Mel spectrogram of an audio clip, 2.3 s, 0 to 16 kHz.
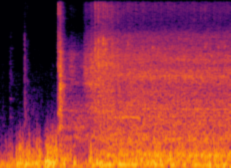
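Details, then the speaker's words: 1983 Jeep CJ5 with AMC engine and four-speed, battery from March 2017, radiator and brakes flushed and oil changed: a few quick cranking pulses, then it catches at once and settles into a steady, even idle. A clean, easy start. "you know it does start really easy ahead and rev it up a little bit it really sounds great and really haven't had any issues with it"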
